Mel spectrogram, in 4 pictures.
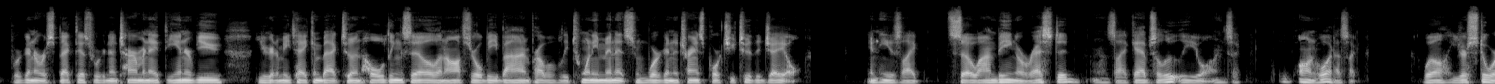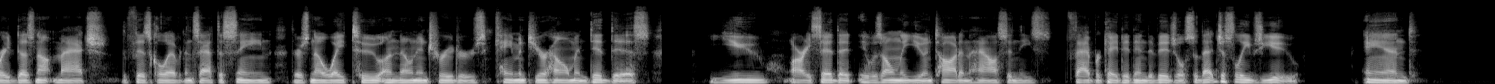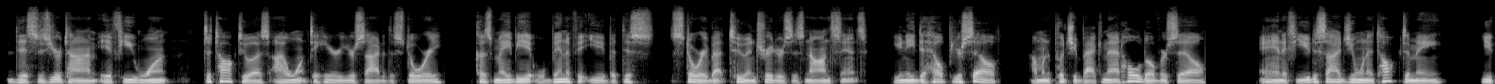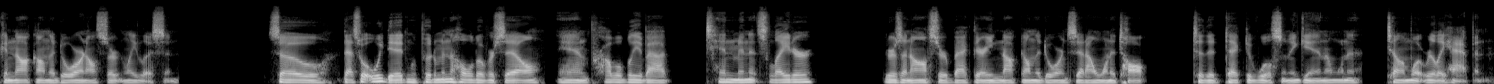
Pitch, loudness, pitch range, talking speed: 95 Hz, -17 LUFS, 90-100 Hz, 225 wpm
